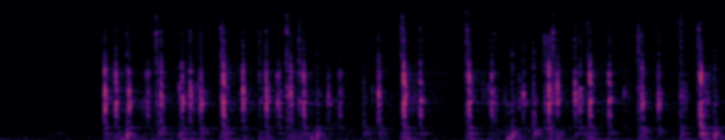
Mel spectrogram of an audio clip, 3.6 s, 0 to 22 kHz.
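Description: Fingertips with long nails type continuously on a green mechanical keyboard with yellow and green plastic keycaps, using both hands. After a half-second of quiet, about twenty short, sharp clicky key presses rattle out with a bright, crisp tone centred around 1 kHz. There is a brief pause near the middle before the rapid typing resumes.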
